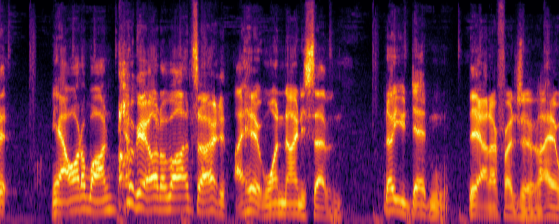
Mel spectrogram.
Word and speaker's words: Autobahn: Yeah, Autobahn.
